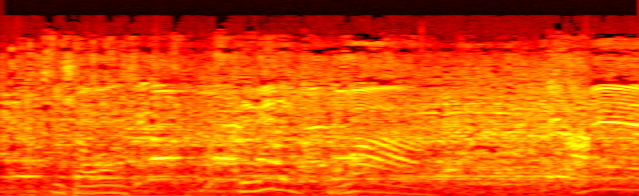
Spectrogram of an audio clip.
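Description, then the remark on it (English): A steady murmur of many overlapping voices from a crowd in a played video fills the whole stretch, a continuous crowd babble with no single clear speaker, fairly loud and even throughout. “So, here's the crowd.”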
